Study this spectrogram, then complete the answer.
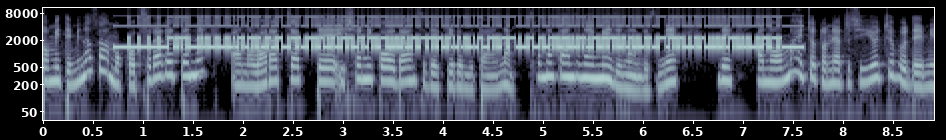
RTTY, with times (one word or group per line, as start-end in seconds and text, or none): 1.5-2.0 FKKQH
2.1-2.6 CCMEC
2.7-3.2 BYAGH
3.3-3.8 EJWAE
3.9-4.4 NPIQM
4.5-5.0 ETKMG
5.1-5.6 SFLAS
5.7-6.2 YRUCT
6.3-6.8 GUBJY
6.9-7.4 FKAEV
